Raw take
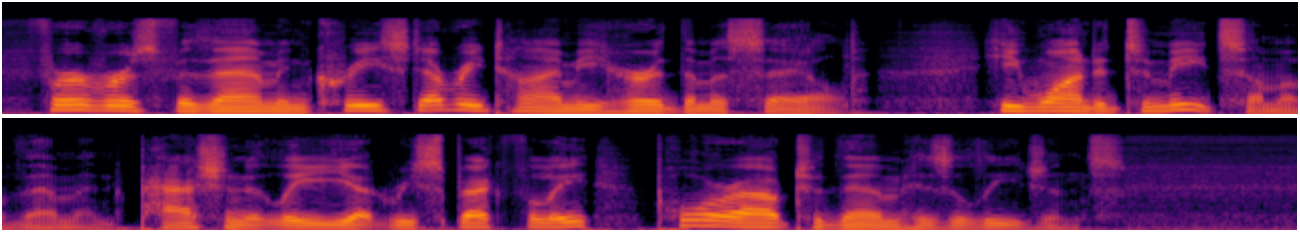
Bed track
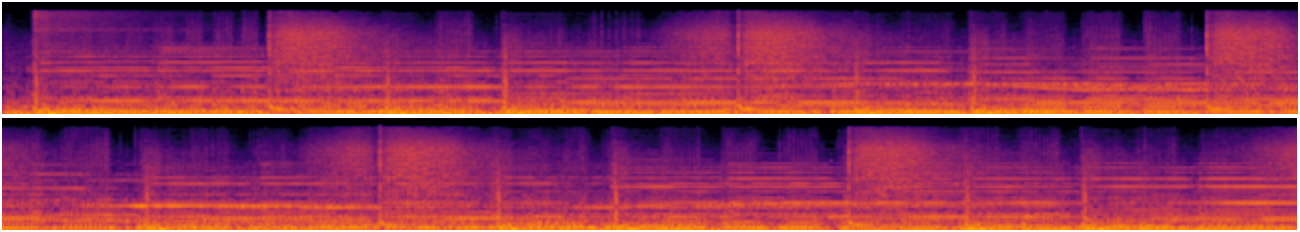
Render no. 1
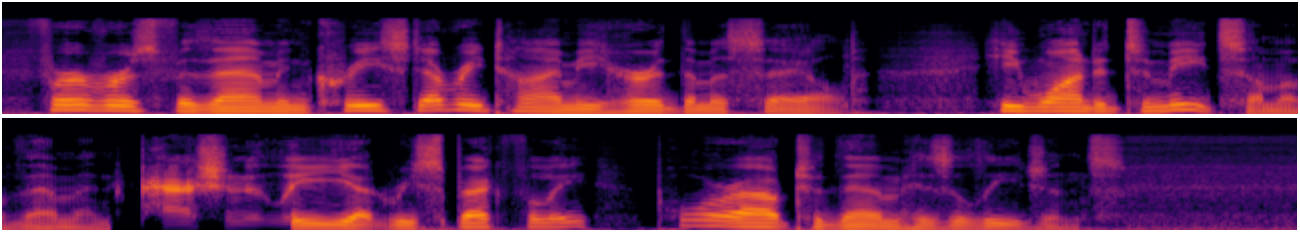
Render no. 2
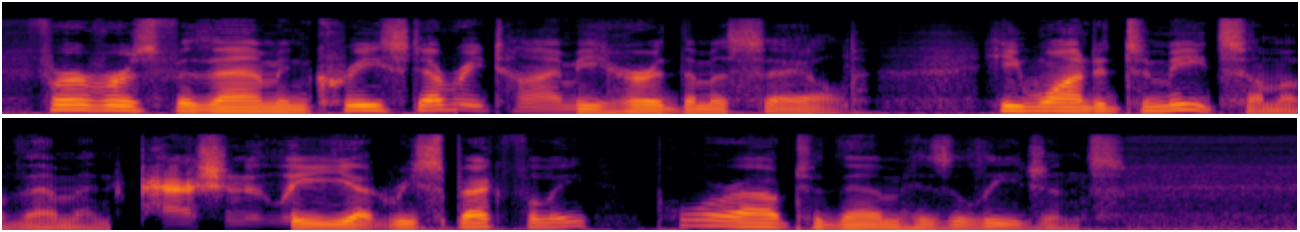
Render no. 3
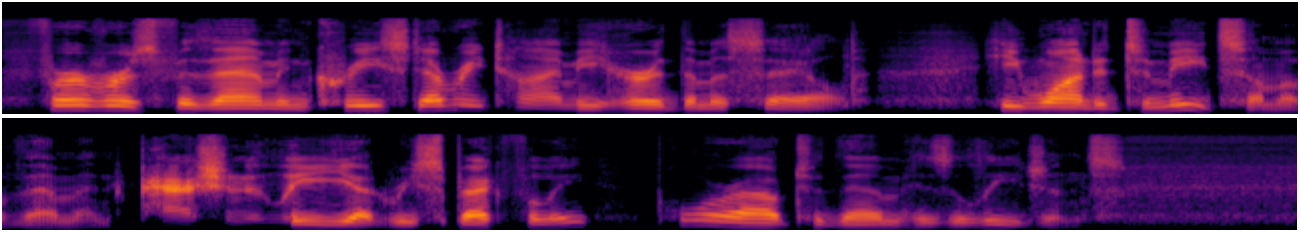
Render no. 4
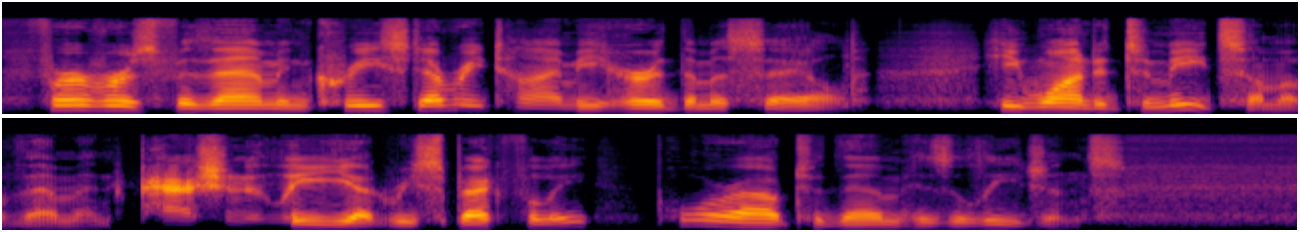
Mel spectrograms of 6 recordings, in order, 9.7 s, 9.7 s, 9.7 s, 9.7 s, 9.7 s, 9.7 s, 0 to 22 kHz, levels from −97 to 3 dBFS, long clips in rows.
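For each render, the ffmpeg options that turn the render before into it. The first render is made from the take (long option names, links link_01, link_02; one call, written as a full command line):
ffmpeg -i in.wav -filter_complex "[0:a]asettb=1/sr,asplit=3[link_01][link_02][link_03];[link_01]atrim=end=2.404[link_04];[link_02]atrim=start=2.4:end=3.89,asetpts=PTS-STARTPTS,afade=type=in:duration=0.004:curve=qsin,afade=type=out:start_time=1.486:duration=0.004:curve=qsin,highshelf=frequency=7300:gain=-10[link_05];[link_03]atrim=start=3.886[link_06];[link_04][link_05]acrossfade=duration=0.004:curve1=hsin:curve2=qsin[link_07];[link_07][link_06]acrossfade=duration=0.004:curve1=qsin:curve2=hsin,asettb=1/sr,asplit=3[link_08][link_09][link_10];[link_08]atrim=end=5.264[link_11];[link_09]atrim=start=5.26:end=5.95,asetpts=PTS-STARTPTS,afade=type=in:duration=0.004:curve=qsin,afade=type=out:start_time=0.686:duration=0.004:curve=qsin,highpass=frequency=1800:width_type=q:width=4[link_12];[link_10]atrim=start=5.946[link_13];[link_11][link_12]acrossfade=duration=0.004:curve1=hsin:curve2=qsin[link_14];[link_14][link_13]acrossfade=duration=0.004:curve1=qsin:curve2=hsin,asplit=3[link_15][link_16][link_17];[link_15]atrim=end=6.99,asetpts=PTS-STARTPTS,afade=type=out:start_time=6.78:duration=0.21:silence=0.251189[link_18];[link_16]atrim=start=6.99:end=7.44,asetpts=PTS-STARTPTS,volume=-12dB[link_19];[link_17]atrim=start=7.44,asetpts=PTS-STARTPTS,afade=type=in:duration=0.21:silence=0.251189[link_20];[link_18][link_19][link_20]concat=n=3:v=0:a=1" out.wav
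ffmpeg -i in.wav -filter_complex "[0:a]asettb=1/sr,asplit=3[link_01][link_02][link_03];[link_01]atrim=end=1.704[link_04];[link_02]atrim=start=1.7:end=2.16,asetpts=PTS-STARTPTS,afade=type=in:duration=0.004:curve=qsin,afade=type=out:start_time=0.456:duration=0.004:curve=qsin,highpass=frequency=1300:poles=1[link_05];[link_03]atrim=start=2.156[link_06];[link_04][link_05]acrossfade=duration=0.004:curve1=hsin:curve2=qsin[link_07];[link_07][link_06]acrossfade=duration=0.004:curve1=qsin:curve2=hsin,asplit=3[link_08][link_09][link_10];[link_08]afade=type=out:start_time=6.86:duration=0.02[link_11];[link_09]equalizer=frequency=2000:width=0.63:gain=-14.5,afade=type=in:start_time=6.86:duration=0.02,afade=type=out:start_time=8.47:duration=0.02[link_12];[link_10]afade=type=in:start_time=8.47:duration=0.02[link_13];[link_11][link_12][link_13]amix=inputs=3:normalize=0" out.wav
ffmpeg -i in.wav -af "highpass=frequency=420:width=0.5412,highpass=frequency=420:width=1.3066,adynamicequalizer=threshold=0.00251:dfrequency=2300:dqfactor=3.3:tfrequency=2300:tqfactor=3.3:attack=5:release=100:ratio=0.375:range=3:mode=boostabove:tftype=bell" out.wav
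ffmpeg -i in.wav -af "volume=9dB" out.wav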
